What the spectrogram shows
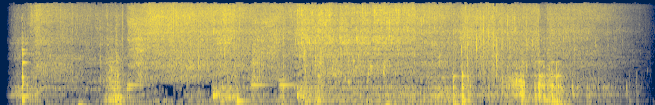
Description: Cold water hits hot greasy pan and sizzles righteously; Kitchen; Household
